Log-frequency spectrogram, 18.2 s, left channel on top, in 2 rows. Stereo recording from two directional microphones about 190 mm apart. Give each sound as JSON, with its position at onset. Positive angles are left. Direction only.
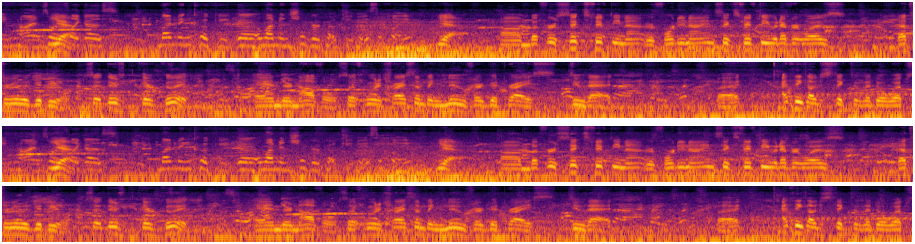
{"t": 2.3, "sound": "speech", "side_deg": 45}
{"t": 5.0, "sound": "speech", "side_deg": 0}
{"t": 16.9, "sound": "speech", "side_deg": 0}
